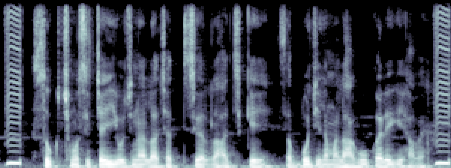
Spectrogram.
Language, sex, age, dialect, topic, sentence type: Chhattisgarhi, male, 18-24, Western/Budati/Khatahi, agriculture, statement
